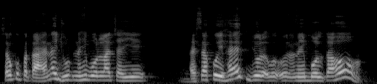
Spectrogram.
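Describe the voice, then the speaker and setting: Doctor, mid-pitched, casual group health talk, keeps firing rhetorical questions. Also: fairly quick, a little mellow. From Uttar Pradesh, India. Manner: chatty, asks the listeners many rhetorical questions.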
